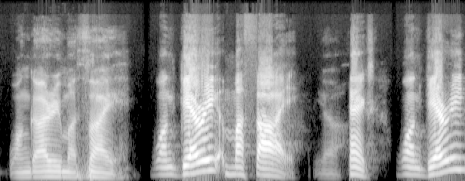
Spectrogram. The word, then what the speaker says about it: Wangari Maathai: So it's pronounced Wangari Maathai.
